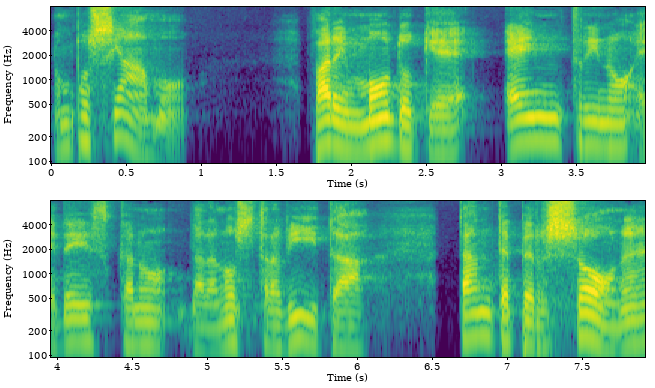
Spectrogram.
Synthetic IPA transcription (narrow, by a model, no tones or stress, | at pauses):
nompɔsːjaːmʊ̰ | faːɾimːɔːd̪ʊk̟e | ɛnt̪ɾinʊʔɛ̰d̪ɛskanʊd̪alanɔst̪ɾaviːt̪at̪ant̪epersɔːne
